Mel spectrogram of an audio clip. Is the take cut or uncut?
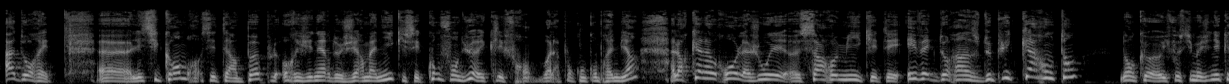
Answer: uncut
